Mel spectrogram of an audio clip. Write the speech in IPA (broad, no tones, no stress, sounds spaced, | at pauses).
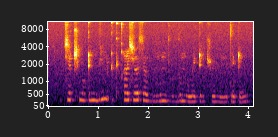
t͡ɕ ɪ ʈ͡ʂʰ i w ʈ i ŋ d̪ i m ɪ ʈ ʏ ʈ qʰ i ɕ œ s œ w b ʊ ŋ ʊ m dʱ ʊ ɡ ʊ m ʊ w e ʈ i t͡ʃʰ ʏ ɦ ʏ m ʏ t e ʈ ɾ e ŋ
